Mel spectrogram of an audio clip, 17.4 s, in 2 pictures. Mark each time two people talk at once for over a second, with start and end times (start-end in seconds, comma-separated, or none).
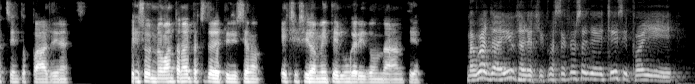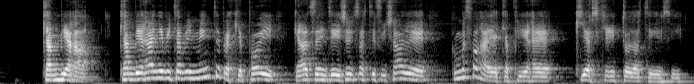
none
